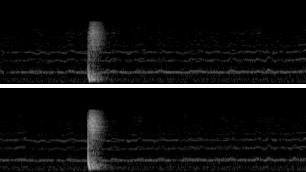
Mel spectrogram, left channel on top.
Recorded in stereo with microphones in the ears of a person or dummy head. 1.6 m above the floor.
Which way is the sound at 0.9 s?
45° right (ahead or behind).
